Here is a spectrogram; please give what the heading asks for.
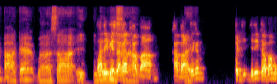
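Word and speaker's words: かばん: Minasang korewa kabang des kabang des kabang des aodes ja jadi bukan kaban ya minasa tapi kabang karena n di belakang itu bacanya nge kabang eh segiwa gore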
